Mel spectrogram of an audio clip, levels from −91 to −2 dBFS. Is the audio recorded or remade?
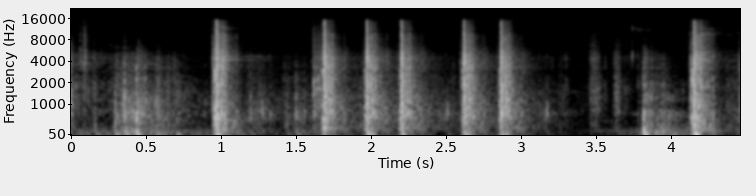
recorded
